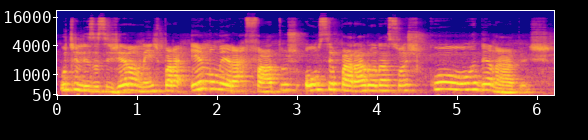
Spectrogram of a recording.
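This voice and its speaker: Woman teacher going slow thru a grammar lesson, higher voice, echoey room. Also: animated. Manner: slow, patient explaining with fillers.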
